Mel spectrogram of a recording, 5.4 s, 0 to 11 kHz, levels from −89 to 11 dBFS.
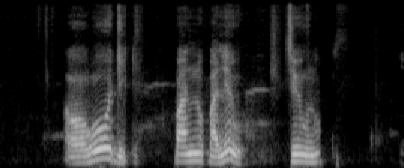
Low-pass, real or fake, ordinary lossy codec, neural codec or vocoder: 9.9 kHz; fake; Opus, 64 kbps; codec, 24 kHz, 0.9 kbps, WavTokenizer, medium music audio release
